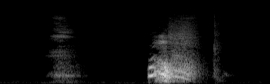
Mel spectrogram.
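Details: One loud explosive sneeze after a soft indrawn breath, with a brief trailing sound, during a morning sneezing fit of unknown cause; person wonders whether it is another cold.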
